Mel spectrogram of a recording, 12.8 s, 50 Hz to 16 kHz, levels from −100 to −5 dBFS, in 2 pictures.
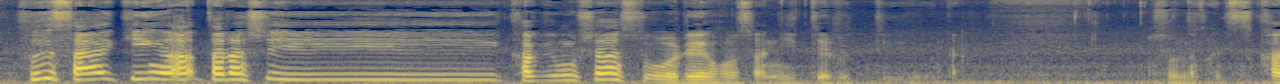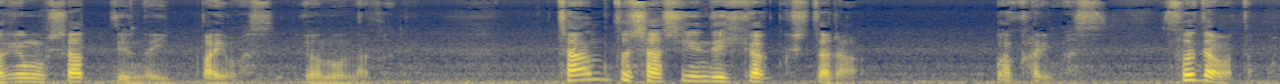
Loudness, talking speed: -18 LUFS, 370 characters per minute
